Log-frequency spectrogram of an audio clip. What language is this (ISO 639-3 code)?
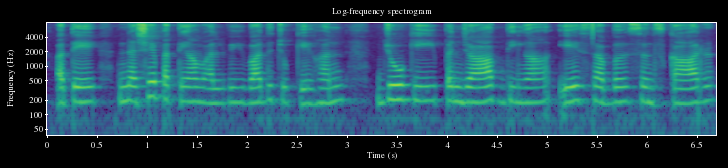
pan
